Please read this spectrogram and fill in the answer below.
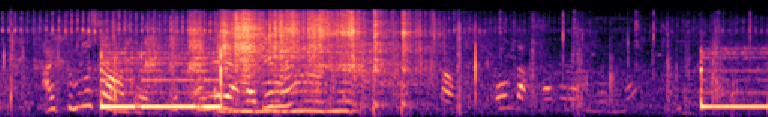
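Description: Telephone ringback tone playing from a smartphone's loudspeaker: one steady beep about a second long, then a pause of about four seconds, and the next beep starts near the end. The call is ringing and not yet answered.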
